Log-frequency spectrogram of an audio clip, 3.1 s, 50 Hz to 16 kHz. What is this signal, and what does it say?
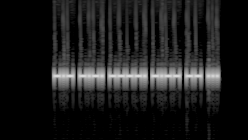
Morse code, heard as a keyed tone, about 46 wpm, 690 Hz. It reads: KC9YMS
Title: USA Call Signs - 6 Characters - 3x Character Spacing - 45wpm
